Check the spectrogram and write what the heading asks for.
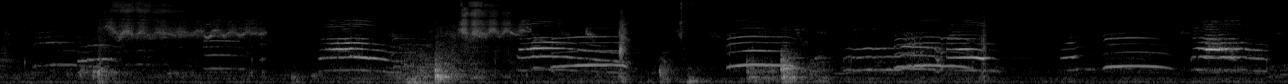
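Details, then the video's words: Cats in a rural setting meowing repeatedly, a series of harmonic, wavering meows, some rising then falling, with brief noisy bursts and scuffling sounds between calls. "The sounds of cats in rural life are beautiful"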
